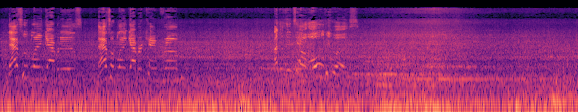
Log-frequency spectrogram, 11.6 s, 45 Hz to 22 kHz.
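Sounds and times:
car moving at speed through traffic heard from inside the cabin: 0:00.0 - 0:11.5
speech: 0:00.2 - 0:03.8, 0:05.5 - 0:08.1.

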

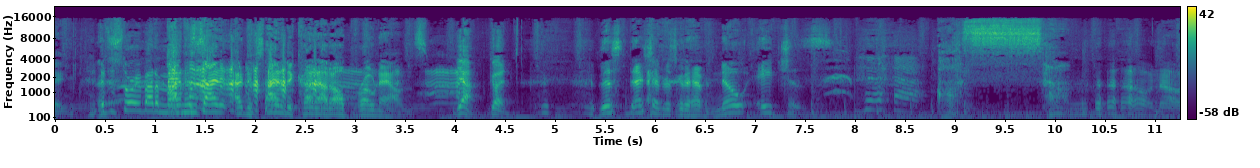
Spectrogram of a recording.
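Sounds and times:
speech: 0:00.0 - 0:11.2
laughter: 0:00.3 - 0:04.2, 0:05.7 - 0:06.6, 0:07.6 - 0:08.8, 0:10.1 - 0:11.2
person hissing like a snake: 0:02.9 - 0:04.2.

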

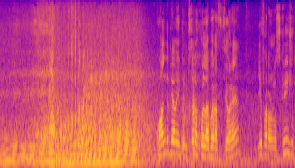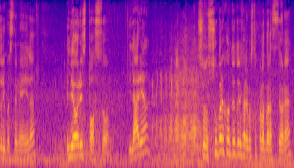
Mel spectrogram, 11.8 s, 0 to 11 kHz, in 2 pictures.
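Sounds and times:
motorcycle passing by: 0:00.0 - 0:04.2, 0:08.6 - 0:10.5
speech: 0:03.2 - 0:09.2, 0:09.8 - 0:11.7.

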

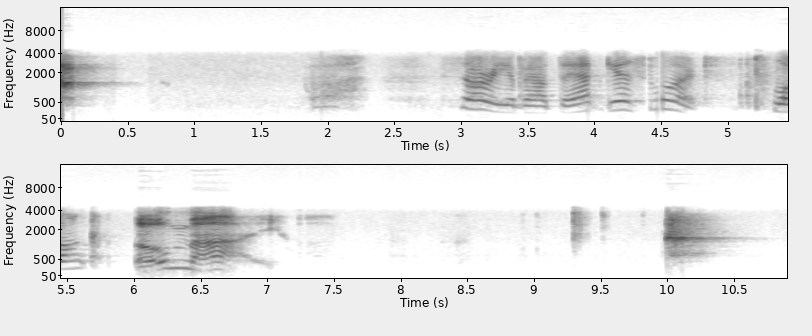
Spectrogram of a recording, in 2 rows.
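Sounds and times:
dog barking and yipping: 0:00.0 - 0:00.6, 0:10.0 - 0:10.6
speech: 0:03.4 - 0:07.0.

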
